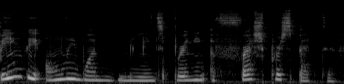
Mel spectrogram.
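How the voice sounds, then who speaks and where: A woman's medium-pitched, somewhat breathy voice with a dark, mellow tone, lively intonation and an American accent, at a moderate pace. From USA. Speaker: podcast host, IT executive coach. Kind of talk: scripted podcast monologue.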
